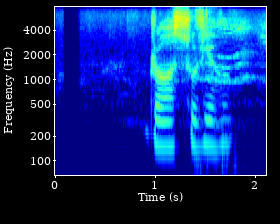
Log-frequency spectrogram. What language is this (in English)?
Nepali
